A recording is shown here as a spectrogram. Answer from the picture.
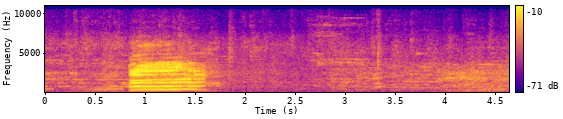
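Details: At Sokaraja cattle market, Banyumas, Indonesia, a single loud moo from PO cattle lasts under a second, a rich harmonic bellow that falls slightly. It is followed by quieter market murmur and faint voices.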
